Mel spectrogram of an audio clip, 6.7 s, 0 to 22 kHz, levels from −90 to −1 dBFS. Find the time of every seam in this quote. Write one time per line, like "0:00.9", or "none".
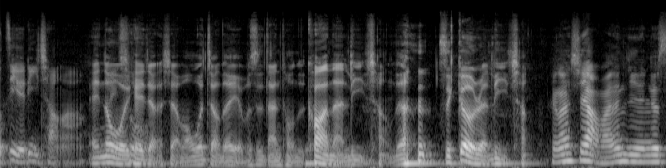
0:03.1
0:05.5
